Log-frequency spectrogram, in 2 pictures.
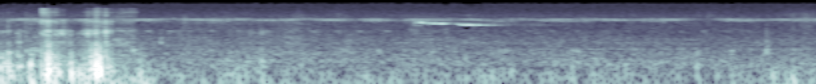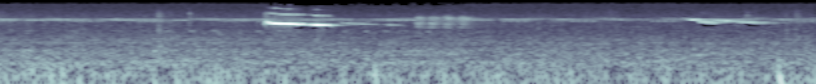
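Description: wild bird calling

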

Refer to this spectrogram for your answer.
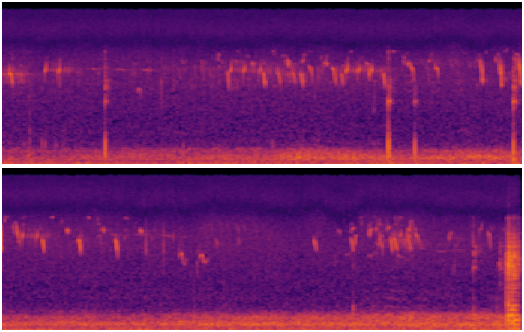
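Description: wild birds calling

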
